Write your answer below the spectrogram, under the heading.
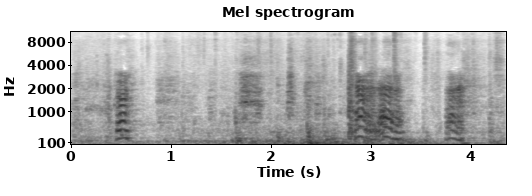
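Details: Two Alaskan malamutes crammed together in a very small elevator: short, moaning, talk-like howls with rising and falling pitch, several in a row, with some rustling and shuffling between them.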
